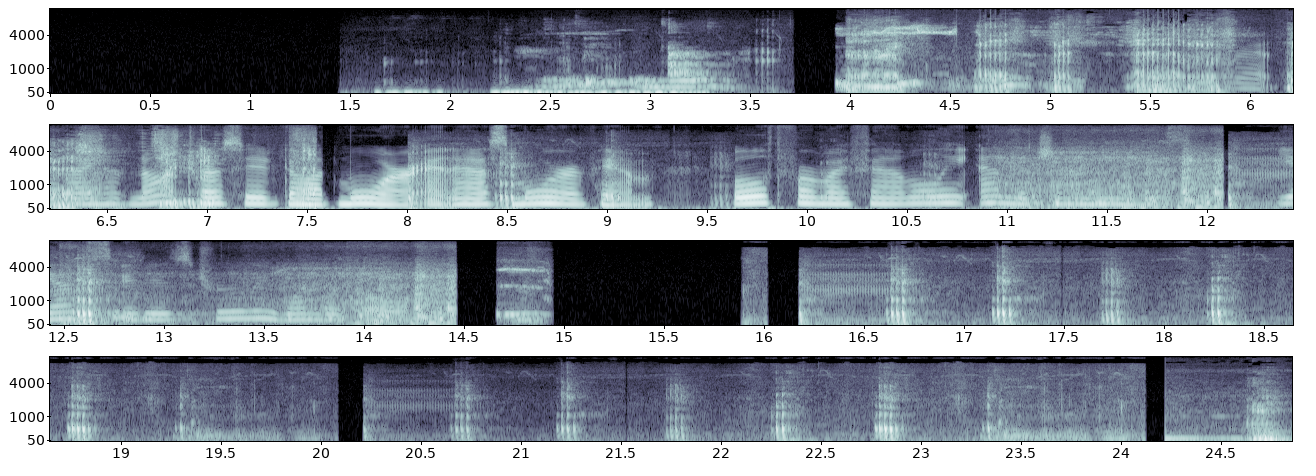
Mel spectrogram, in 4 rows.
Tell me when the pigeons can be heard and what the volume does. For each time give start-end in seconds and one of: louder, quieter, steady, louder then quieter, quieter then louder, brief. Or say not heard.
2.4-5.2 brief
10.8-14.9 quieter then louder.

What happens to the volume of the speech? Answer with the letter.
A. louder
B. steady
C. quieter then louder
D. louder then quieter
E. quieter
E.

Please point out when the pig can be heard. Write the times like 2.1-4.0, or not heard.
1.6-12.8, 15.8-24.8.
